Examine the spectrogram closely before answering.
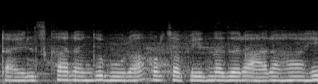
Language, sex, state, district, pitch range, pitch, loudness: Hindi, male, Delhi, New Delhi, 185-195 Hz, 185 Hz, -17 LUFS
